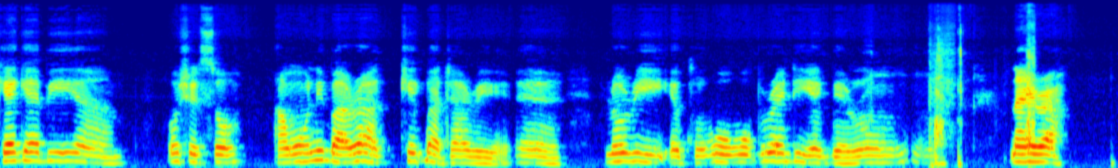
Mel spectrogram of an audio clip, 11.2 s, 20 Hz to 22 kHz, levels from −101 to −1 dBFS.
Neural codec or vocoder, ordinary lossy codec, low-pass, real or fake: vocoder, 44.1 kHz, 128 mel bands every 512 samples, BigVGAN v2; none; 19.8 kHz; fake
